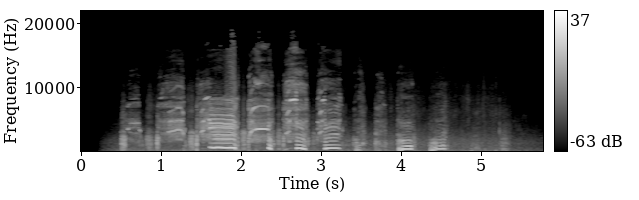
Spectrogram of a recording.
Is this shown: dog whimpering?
yes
